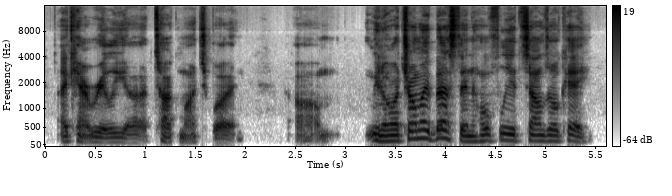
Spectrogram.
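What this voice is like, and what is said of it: Strained, cracking, worn-out voice. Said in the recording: “my voice was shot already ... my voice sounds like that. It kind of sounds like it's going and coming back and going, and it's just horrible”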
